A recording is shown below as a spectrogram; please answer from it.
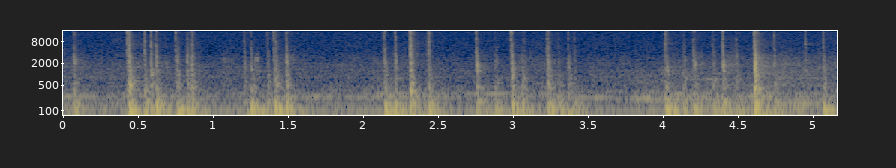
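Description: Fingers typing on a computer keyboard while entering data in Tally accounting software, a rapid irregular run of close, crisp key clicks with brief pauses, no speech.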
